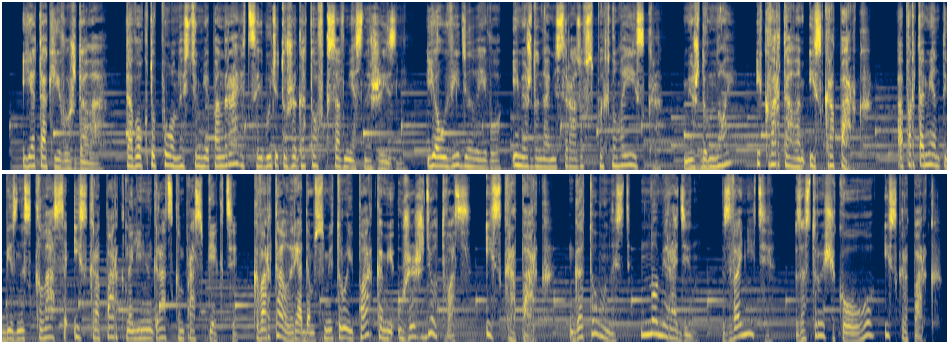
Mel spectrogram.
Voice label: russian voice over female commercial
